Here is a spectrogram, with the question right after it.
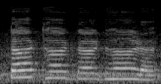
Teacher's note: इन्हें कहते हैं मूर्धन्य ध्वनि, क्योंकि जीभ हमारी मूर्धा को छूती है।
